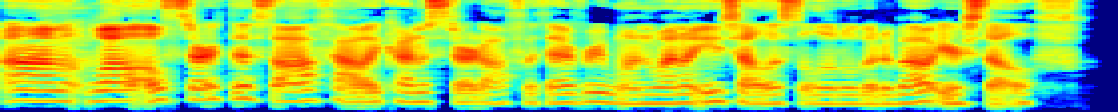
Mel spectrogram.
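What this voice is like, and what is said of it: Voice affected by a cold. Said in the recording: “excuse my voice. I'm fighting off a cold”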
